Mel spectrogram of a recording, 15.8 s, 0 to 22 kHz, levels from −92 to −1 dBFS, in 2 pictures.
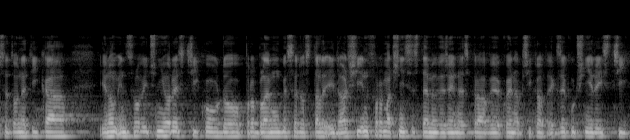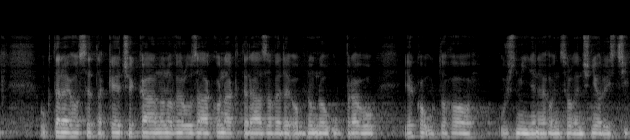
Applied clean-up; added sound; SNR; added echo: none; none; none; reverberation time 0.2 s.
